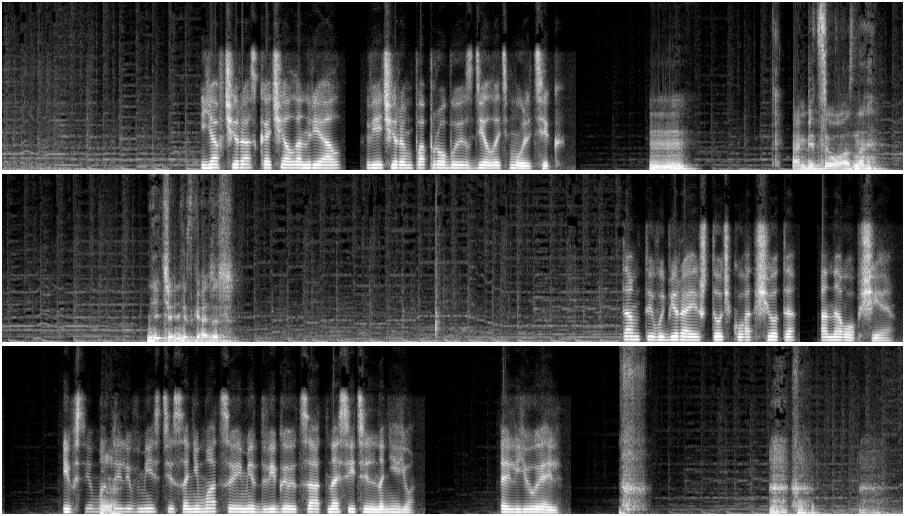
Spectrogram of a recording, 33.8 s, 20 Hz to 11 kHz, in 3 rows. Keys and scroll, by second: 16.1 ctrl+a, 16.7 ctrl+c, 18.9 ctrl+shift+v.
